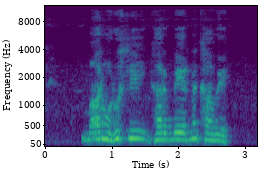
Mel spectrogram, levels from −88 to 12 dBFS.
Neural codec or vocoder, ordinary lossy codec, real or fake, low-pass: none; AAC, 48 kbps; real; 10.8 kHz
